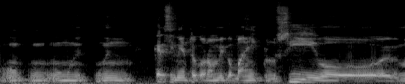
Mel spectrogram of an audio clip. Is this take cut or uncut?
cut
